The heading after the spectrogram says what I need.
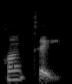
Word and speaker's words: punctate: Well, I don't know if I'm saying it right, but it's spelled P-U-N-C-T-A-T-E, so punctate.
